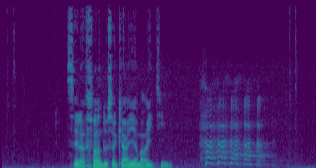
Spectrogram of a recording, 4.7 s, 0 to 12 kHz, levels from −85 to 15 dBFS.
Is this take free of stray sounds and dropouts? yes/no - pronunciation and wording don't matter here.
no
